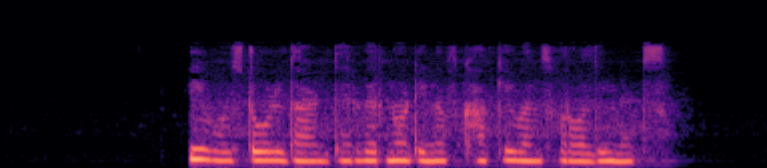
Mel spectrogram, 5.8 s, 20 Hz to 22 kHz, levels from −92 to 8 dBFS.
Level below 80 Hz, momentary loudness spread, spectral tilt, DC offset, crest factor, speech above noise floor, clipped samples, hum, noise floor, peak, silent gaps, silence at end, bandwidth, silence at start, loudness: -64 dBFS; 8 LU; -8 dB/octave; under 0.1%; 16 dB; 63 dB; under 0.1%; 50 Hz at -40 dBFS; -84 dBFS; -6 dBFS; none; 0.8 s; 7.4 kHz; 1.4 s; -22 LUFS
